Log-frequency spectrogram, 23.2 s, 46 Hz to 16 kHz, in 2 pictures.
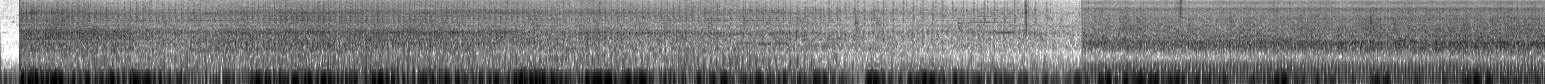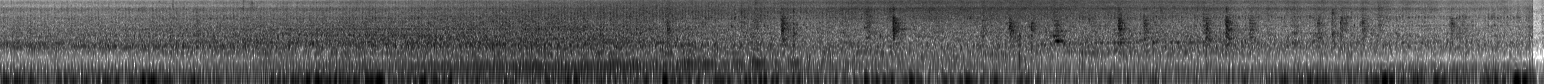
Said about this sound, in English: it just amazes me how well that almost 80-year-old tractor runs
